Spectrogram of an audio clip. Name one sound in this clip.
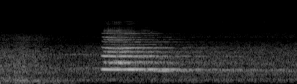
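A train horn sounds a short blast in the distance.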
